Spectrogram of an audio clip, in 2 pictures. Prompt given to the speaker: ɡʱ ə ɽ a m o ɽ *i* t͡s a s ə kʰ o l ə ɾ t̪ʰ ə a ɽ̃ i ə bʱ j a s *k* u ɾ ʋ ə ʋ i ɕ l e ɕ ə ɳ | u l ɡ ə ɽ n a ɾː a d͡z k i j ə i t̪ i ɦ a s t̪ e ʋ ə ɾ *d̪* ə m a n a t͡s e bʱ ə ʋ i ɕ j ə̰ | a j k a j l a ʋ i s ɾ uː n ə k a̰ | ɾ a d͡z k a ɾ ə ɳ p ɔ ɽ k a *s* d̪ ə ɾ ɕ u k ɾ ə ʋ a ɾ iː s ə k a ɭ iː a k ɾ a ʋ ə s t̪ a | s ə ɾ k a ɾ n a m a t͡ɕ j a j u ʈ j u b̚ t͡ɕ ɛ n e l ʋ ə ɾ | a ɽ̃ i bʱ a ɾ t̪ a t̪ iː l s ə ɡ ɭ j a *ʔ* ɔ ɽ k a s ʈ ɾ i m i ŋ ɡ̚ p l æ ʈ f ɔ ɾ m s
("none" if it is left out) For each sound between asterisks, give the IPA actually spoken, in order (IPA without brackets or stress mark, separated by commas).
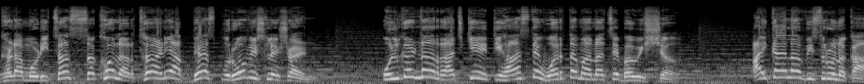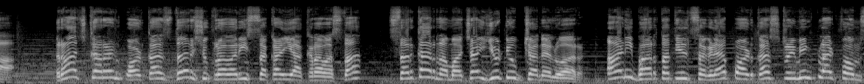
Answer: i, p, t̪, s, p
